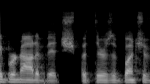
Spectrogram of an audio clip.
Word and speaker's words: Bernatovicz: I pronounce it Bernatovicz, but it is a funny thing in our family. At family reunions, there's roughly, I should know the number, 17 now. And we go around the dinner table and how do you say our last name? And there's 5 or 6 different variations of it.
